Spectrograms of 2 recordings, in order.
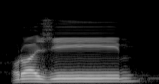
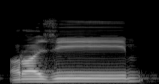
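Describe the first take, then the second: Both takes have the same delivery.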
